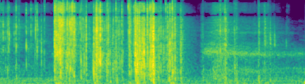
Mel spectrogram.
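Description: Foil trading card pack being torn open: a run of loud crinkling and tearing about a second in, fading to softer crinkling past the middle.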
